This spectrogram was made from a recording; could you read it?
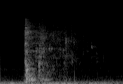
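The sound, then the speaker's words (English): A single heavy splash as a reverse gear out of an Essex is dropped into a witch's cauldron of liquid, a sudden burst followed by a short sloshing fade, with a low steady hum underneath. “A reverse gear out of an Essex. I'll drop that in.”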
